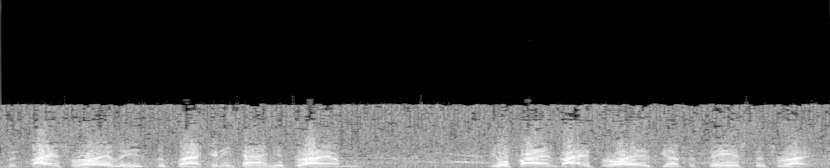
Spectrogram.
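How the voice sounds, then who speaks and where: A man's voice: fairly high pitch, a bit bright, muffled recording, a little hiss or hum. An American man calling baseball play-by-play in the style of a 1960s live radio broadcast. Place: outdoor ballpark broadcast booth.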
